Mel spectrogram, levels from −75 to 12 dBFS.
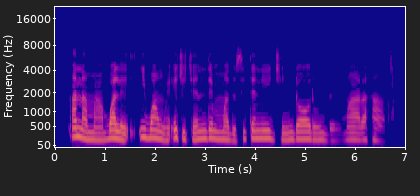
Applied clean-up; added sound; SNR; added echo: none; none; none; none.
